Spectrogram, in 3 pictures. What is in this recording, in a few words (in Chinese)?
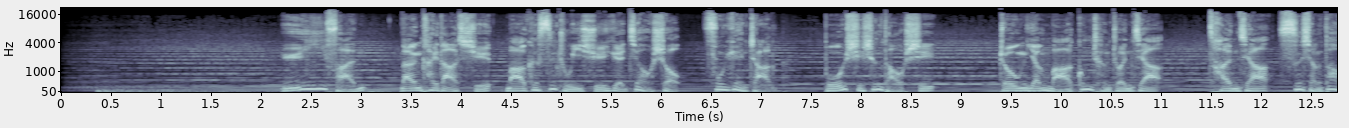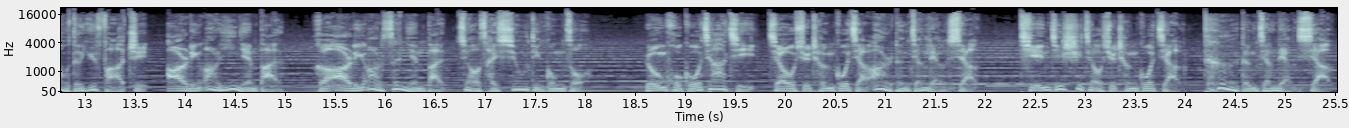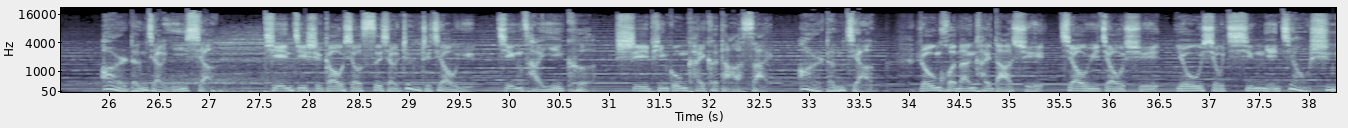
男 人物专题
